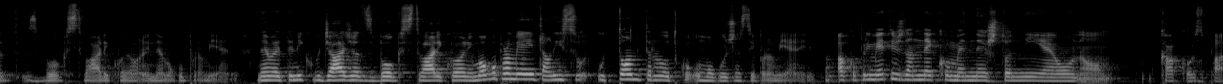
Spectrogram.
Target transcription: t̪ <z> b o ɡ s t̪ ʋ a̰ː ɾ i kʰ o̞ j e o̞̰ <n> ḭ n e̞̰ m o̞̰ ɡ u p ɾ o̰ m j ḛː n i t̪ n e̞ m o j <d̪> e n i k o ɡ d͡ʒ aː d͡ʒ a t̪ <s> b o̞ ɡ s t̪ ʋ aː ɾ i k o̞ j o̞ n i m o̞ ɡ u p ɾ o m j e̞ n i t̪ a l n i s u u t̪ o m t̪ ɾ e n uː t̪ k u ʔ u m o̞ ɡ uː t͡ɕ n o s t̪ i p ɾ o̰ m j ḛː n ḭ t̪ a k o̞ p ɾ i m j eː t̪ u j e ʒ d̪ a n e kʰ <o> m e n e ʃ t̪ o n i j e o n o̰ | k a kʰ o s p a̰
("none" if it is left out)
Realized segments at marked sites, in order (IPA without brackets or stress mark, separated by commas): z, n, t̪, z, o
